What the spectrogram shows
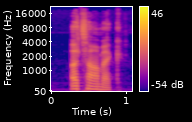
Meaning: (adjective) 1. Of or relating to atoms; composed of atoms; monatomic 2. Employing or relating to nuclear energy or processes
- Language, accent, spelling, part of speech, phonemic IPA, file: English, US, atomic, adjective / noun, /əˈtɑː.mɪk/, En-us-atomic.ogg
